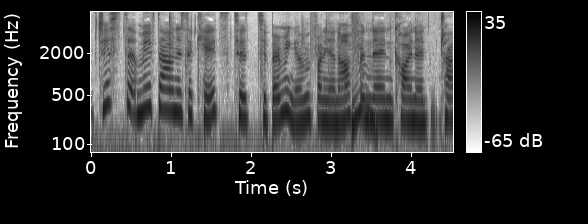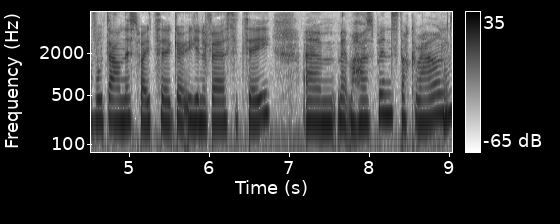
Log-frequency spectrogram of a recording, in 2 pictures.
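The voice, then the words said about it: Scottish accent. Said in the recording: “So you are originally from Scotland. ... As we can tell.”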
